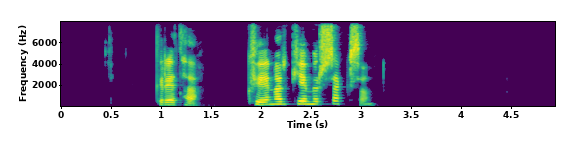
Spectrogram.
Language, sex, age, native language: Icelandic, female, 40-49, Icelandic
